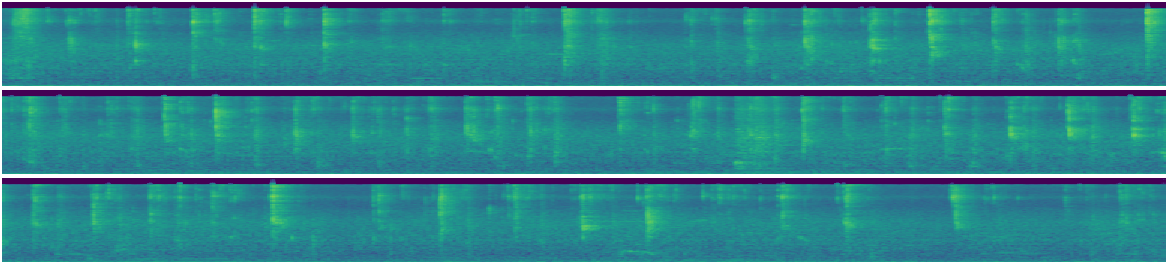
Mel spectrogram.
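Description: A person eating chicken liver adobo and rice with the hand, close to the microphone: wet chewing and lip-smacking heard as an irregular run of short sharp clicks.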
